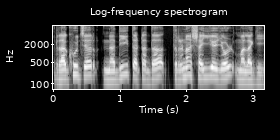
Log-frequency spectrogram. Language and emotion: Kannada, neutral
